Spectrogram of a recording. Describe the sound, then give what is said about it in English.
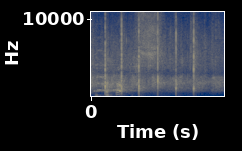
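Clapping from a church audience celebrating people who accepted Christ: six sharp, evenly spaced claps in a steady rhythm, with faint voices murmuring underneath at the start. “Who are these weirdos clapping around me?”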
